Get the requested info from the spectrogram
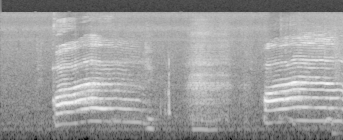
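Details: Housecat crying out belligerently at a stray cat lurking in the bushes outside: two loud, drawn-out, harmonic yowls, the first about one second long and the second starting near the end, with faint soft sounds between.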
